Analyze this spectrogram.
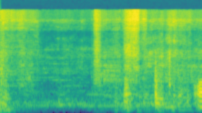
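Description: A cardboard box is slid across a table.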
